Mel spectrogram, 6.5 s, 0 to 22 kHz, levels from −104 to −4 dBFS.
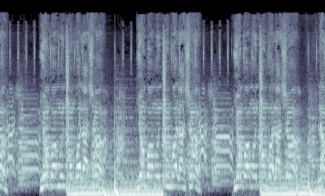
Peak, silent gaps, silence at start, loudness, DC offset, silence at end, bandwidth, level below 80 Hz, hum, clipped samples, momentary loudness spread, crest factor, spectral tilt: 0 dBFS; none; 0 s; -14 LUFS; under 0.1%; 0 s; 17 kHz; -16 dBFS; none; under 0.1%; 7 LU; 12 dB; -5 dB/octave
